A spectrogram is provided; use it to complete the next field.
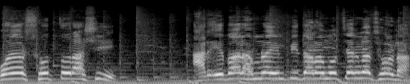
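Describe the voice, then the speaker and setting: Spoken in a northern Bangladeshi accent with monotone, flat intonation, the voice plays over music in the background. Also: man. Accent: northern Bangladeshi regional dialect. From Atwari, Panchagarh, northern Bangladesh. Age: 30s. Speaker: politician. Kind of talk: election campaign speech to local voters.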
